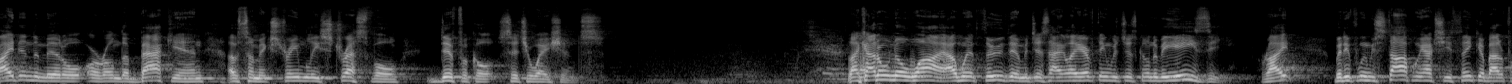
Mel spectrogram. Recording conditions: large echoing room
